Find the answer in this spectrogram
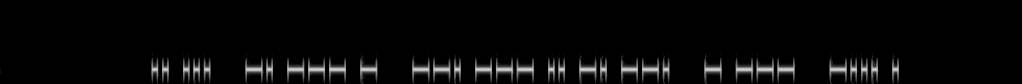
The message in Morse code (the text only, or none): IS NOT GOING TO BE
